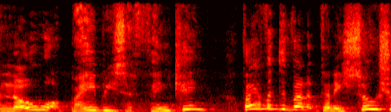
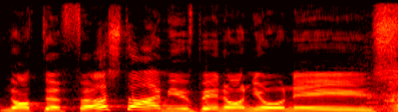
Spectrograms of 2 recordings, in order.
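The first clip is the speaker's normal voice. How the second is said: lower, slow sneering devil voice; 5 semitones lower, slower than usual. Acted. Devil taunting praying exorcist, low slow mockery. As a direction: tease him like a smug devil. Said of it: "a voice just goes".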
